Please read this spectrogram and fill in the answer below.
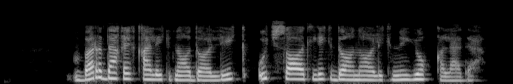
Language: Uzbek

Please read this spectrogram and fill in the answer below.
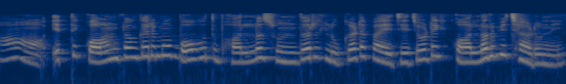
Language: Odia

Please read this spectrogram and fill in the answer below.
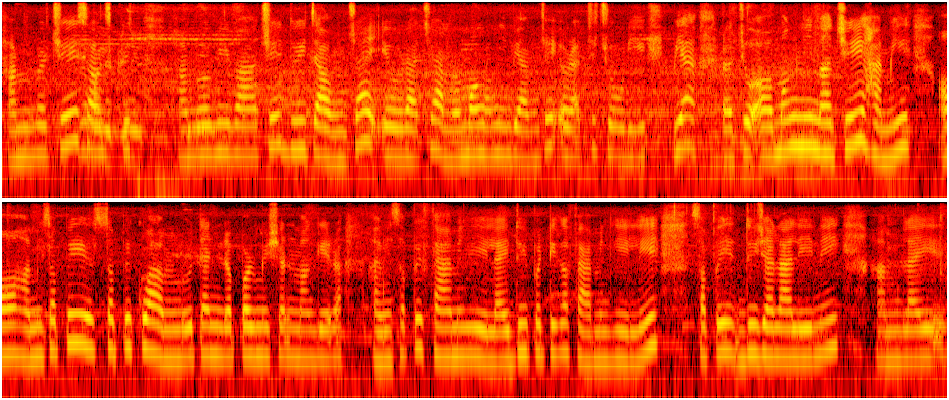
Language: Nepali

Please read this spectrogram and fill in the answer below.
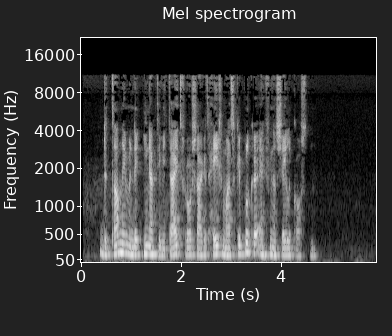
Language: Western Frisian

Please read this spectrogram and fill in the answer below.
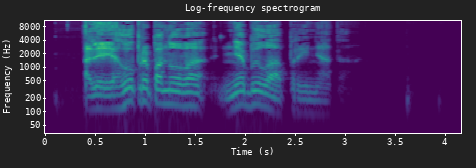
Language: Belarusian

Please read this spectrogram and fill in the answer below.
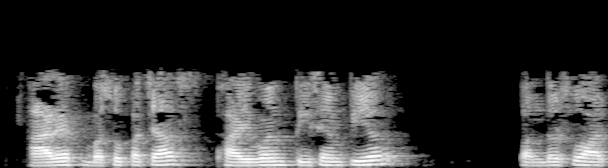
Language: Gujarati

